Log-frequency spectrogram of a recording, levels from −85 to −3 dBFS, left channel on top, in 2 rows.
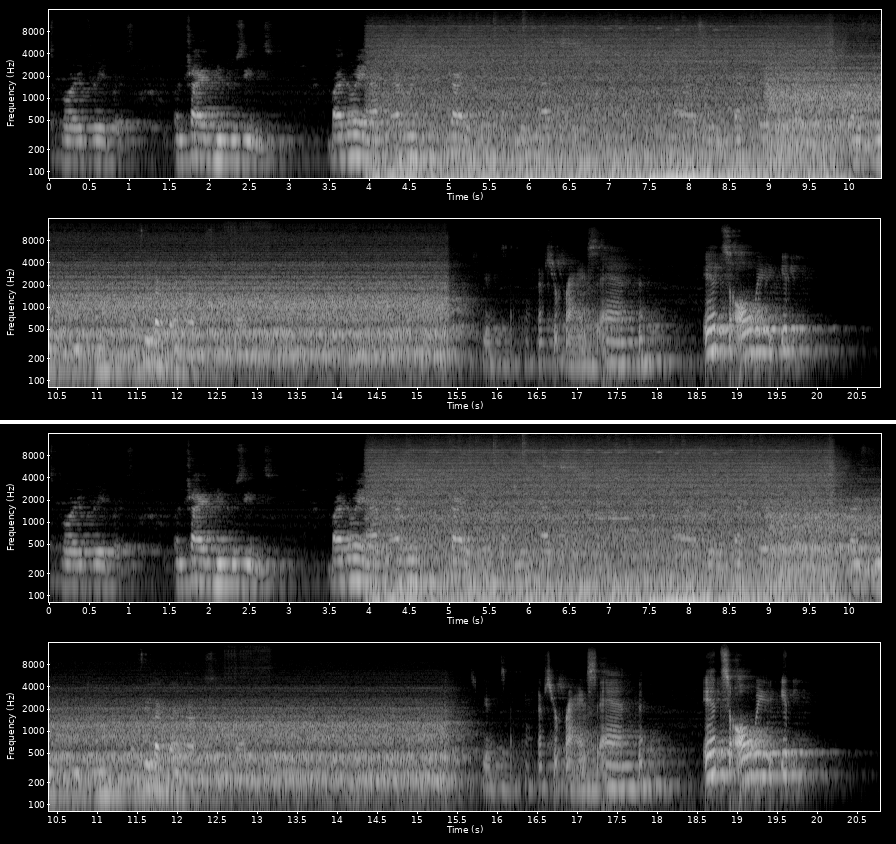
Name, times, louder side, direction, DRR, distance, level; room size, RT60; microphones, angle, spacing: voice 1, 0.1-0.9 1.6-2.7 3.5-6.8 7.8-13.0, equal, 5° left, 5 dB, 2.0 m, -37 dB
sound 1, 3.9-9.8, equal, 15° right, 7.1 m, -26 dB
sound 2, 8.9-15.4, left 2 dB, 90° left, 3.8 m, -34 dB
voice 2, 16.3-17.9 18.6-19.7, right 1 dB, 55° right, 5 dB, 4.1 m, -33 dB
28.0 x 25.0 x 8.5 m, 1.2 s
head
